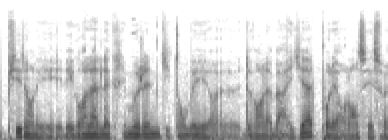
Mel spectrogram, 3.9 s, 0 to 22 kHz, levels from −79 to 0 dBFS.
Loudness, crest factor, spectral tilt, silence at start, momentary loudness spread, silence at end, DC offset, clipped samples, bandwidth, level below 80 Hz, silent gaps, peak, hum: -27 LUFS; 20 dB; -6 dB/octave; 0 s; 5 LU; 0 s; under 0.1%; under 0.1%; 15.5 kHz; -40 dBFS; none; -8 dBFS; none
